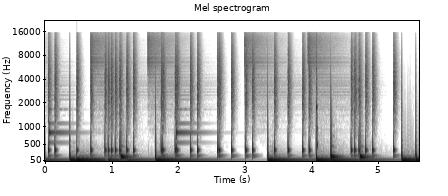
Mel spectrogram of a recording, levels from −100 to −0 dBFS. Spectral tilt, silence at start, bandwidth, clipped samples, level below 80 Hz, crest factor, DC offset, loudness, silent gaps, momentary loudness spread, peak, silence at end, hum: -4.5 dB/octave; 0 s; 16 kHz; under 0.1%; -18 dBFS; 16 dB; under 0.1%; -19 LUFS; none; 7 LU; 0 dBFS; 0 s; none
